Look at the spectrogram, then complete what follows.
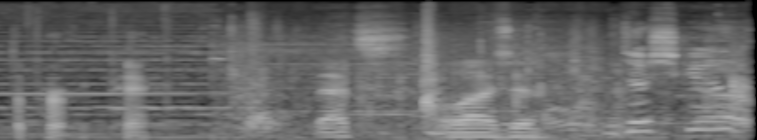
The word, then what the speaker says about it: Dushku: things Elijah was the perfect pick that's Elijah dushu pronounced like push D Eliza I love what she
